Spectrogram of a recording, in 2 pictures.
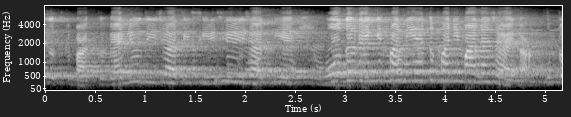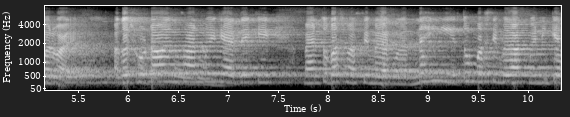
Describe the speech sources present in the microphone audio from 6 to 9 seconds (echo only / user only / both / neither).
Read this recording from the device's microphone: both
